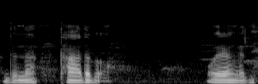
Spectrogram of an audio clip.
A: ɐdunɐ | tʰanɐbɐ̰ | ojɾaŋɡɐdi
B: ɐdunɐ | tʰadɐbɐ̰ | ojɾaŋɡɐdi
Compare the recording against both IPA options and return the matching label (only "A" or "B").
B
